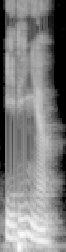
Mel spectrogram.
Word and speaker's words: irina: Irina, que se escribe I-R-I-N-A, que quiere decir harina, se pronuncia iriña, aunque se escriba con una N.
